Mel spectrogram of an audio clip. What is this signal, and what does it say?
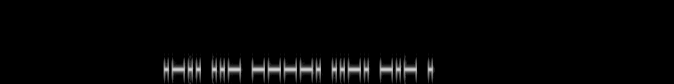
Morse code, heard as a keyed tone, about 31 wpm, 700 Hz. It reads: LU9FKE
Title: DXCC-100 Call Signs - 6 Characters - Repeated 3x - 30wpm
